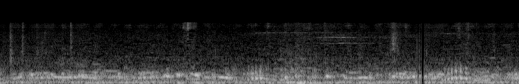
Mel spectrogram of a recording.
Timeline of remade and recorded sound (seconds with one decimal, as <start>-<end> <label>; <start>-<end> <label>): 0.0-0.8 remade; 0.8-3.9 recorded; 3.9-4.4 remade; 4.4-5.2 recorded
